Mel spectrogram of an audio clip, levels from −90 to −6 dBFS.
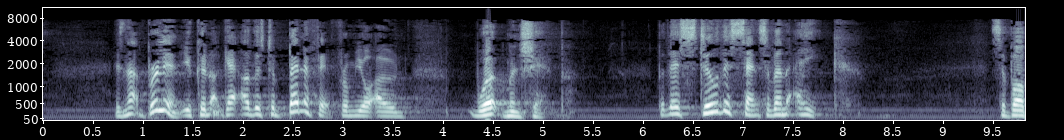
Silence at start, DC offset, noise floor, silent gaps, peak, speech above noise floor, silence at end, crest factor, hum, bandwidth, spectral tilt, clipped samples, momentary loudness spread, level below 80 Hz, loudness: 0.75 s; under 0.1%; -51 dBFS; none; 0 dBFS; 35 dB; 0 s; 18 dB; 50 Hz at -50 dBFS; 8 kHz; -4.5 dB/octave; under 0.1%; 16 LU; -58 dBFS; -17 LUFS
